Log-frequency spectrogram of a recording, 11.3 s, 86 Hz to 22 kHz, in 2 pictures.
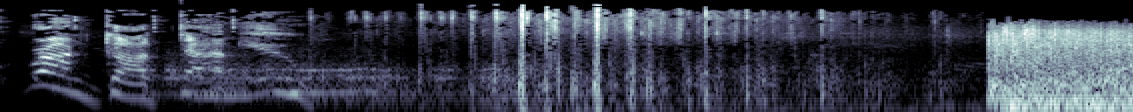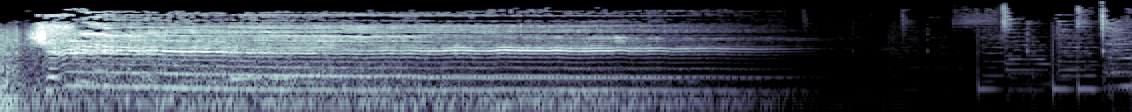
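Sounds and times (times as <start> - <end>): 
rapid sharp ticks of a bomb: 0.3 - 4.4
speech: 0.4 - 2.9, 5.9 - 6.6
bomb exploding beside a taco shack: 4.8 - 9.2.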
